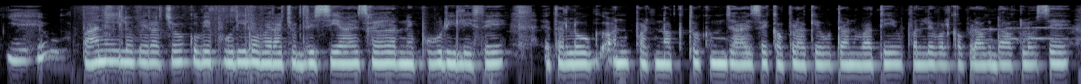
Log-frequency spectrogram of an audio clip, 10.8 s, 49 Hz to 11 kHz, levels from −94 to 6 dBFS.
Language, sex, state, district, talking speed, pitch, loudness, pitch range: Halbi, male, Chhattisgarh, Bastar, 175 wpm, 185 Hz, -22 LUFS, 180-195 Hz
